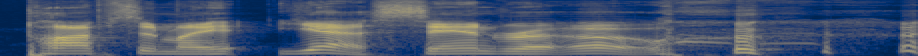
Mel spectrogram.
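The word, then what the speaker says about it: Sandra Oh: Pops in my yeah Sandra o Sandra o it's two syllables and then an o sound at the end and like I just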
